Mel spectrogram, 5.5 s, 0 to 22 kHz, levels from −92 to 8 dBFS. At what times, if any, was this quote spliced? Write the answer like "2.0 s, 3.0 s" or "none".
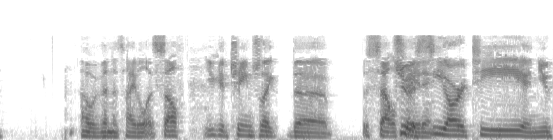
2.8 s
